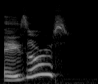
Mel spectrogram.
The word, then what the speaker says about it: Azores: Azores.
